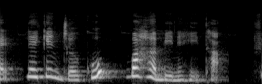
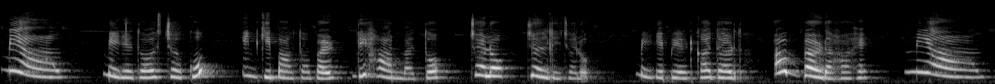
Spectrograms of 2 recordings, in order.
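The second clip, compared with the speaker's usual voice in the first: high, sweet-talking cat voice with meows; a scheming cat luring her friend; high purring cat voice; 6 semitones higher, 3 dB louder than usual. Acted. Cat hurries crow.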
